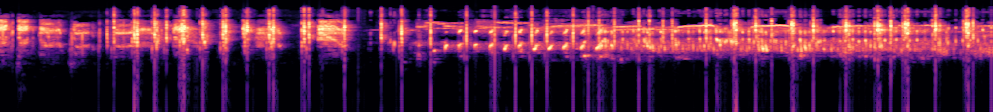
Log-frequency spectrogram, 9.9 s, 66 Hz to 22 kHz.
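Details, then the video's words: Outdoor swiftlet sound made in Malaysia, played to draw swiftlets into a house to nest. Sharp dry clicks repeat rapidly throughout, first over buzzy chirping and then under a dense, continuous high twittering chorus. "TIẾNG CHIM YẾN NGOÀI TRỜI 2020 MADE IN MALAYSIA"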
